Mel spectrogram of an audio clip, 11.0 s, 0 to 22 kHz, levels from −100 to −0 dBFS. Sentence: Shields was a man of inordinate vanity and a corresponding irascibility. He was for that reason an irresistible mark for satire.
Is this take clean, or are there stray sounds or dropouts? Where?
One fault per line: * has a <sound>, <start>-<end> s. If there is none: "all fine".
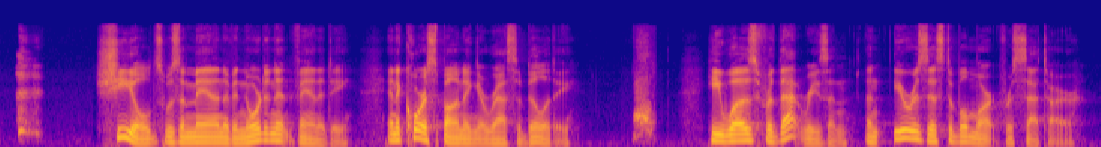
* has a sniff, 0.2-0.5 s
* has a bark, 6.3-6.6 s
